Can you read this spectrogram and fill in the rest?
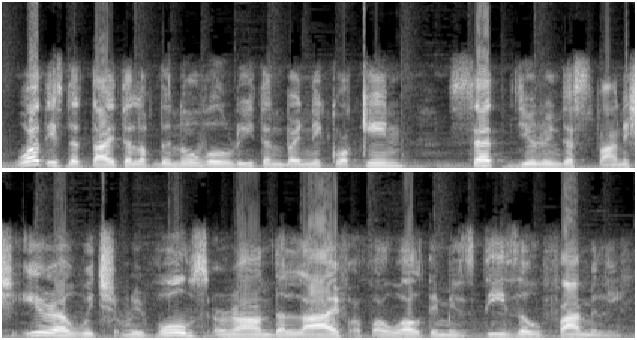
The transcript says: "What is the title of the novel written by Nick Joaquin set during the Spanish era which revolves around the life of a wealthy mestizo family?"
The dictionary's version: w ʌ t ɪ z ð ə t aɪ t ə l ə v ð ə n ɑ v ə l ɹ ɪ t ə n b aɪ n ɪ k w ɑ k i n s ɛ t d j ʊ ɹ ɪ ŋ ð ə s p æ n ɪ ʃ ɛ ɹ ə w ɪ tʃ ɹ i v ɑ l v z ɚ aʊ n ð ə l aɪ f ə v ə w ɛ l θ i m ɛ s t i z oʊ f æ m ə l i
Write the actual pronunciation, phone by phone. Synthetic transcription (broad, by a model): w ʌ t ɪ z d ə t aɪ t ə l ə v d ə n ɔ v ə l ɹ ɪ t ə n b aɪ n ɪ k w ɑ k i n s ɛ t d j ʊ ɹ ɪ ŋ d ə s p æ n ɪ ʃ ɛ ɹ ə w ɪ tʃ ɹ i v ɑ l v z ɚ aʊ n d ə l aɪ f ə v ə w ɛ l t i m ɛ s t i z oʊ f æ m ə l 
